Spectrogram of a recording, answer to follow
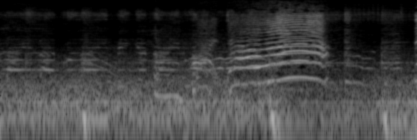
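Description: A toddler singing in a high, wavering voice, holding one long note about two and a half seconds in, with music playing in the background.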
